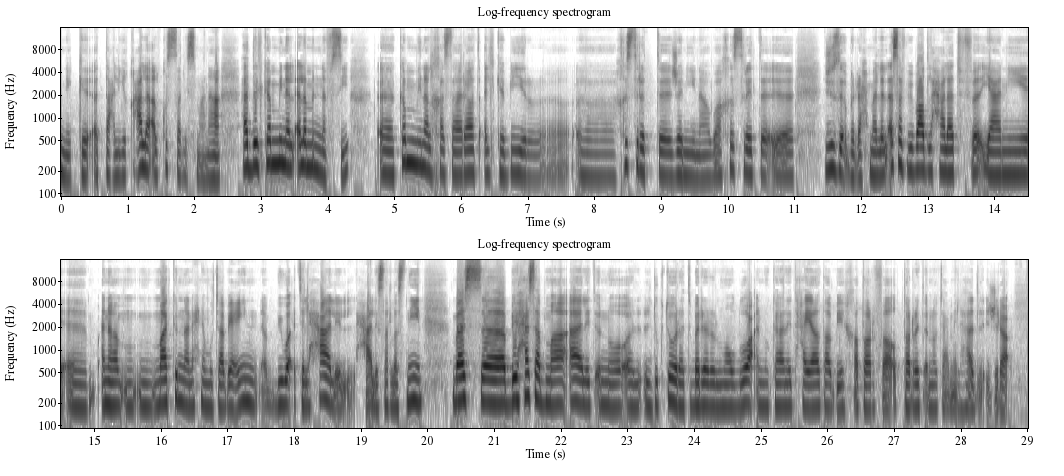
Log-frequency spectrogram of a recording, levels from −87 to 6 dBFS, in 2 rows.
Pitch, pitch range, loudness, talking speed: 185 Hz, 175-205 Hz, -19 LUFS, 105 wpm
